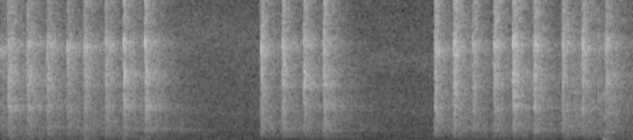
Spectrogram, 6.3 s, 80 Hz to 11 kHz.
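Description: Ceramic floor tiles are tapped one at a time to check whether any tile is hollow underneath. About 18 sharp, bright knocks come in three quick runs separated by short pauses, each with a brief ringing tail, over a steady low hum.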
